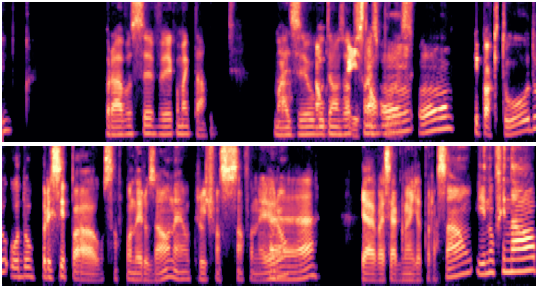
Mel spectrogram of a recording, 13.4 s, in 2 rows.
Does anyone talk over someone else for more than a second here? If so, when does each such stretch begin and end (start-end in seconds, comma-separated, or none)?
3.4-5.1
